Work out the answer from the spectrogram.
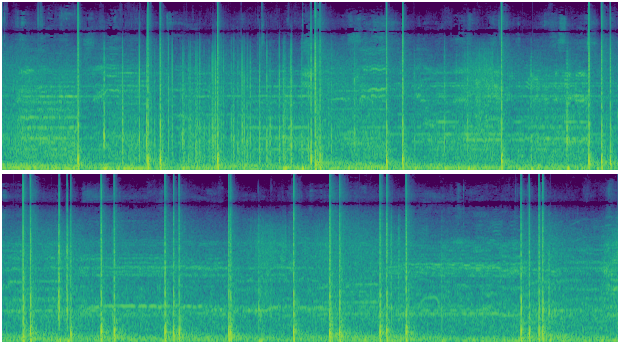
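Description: Aerial firework shells bursting in rapid, irregular succession, a sharp bang every fraction of a second over a low rumble, with music playing underneath.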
